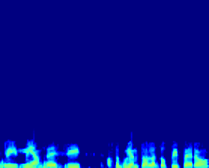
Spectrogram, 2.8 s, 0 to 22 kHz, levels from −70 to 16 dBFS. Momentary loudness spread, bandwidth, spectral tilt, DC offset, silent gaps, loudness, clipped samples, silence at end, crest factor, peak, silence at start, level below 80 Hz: 6 LU; 4.7 kHz; -8 dB/octave; under 0.1%; none; -27 LUFS; under 0.1%; 0 s; 14 dB; -12 dBFS; 0 s; -72 dBFS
